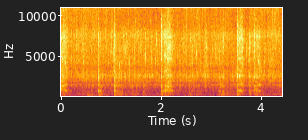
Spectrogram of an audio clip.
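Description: Onions fry in a pan until reddish-brown, with a continuous close sizzle. Scraping stirs recur about once a second, a few of them louder. Nobody speaks.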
